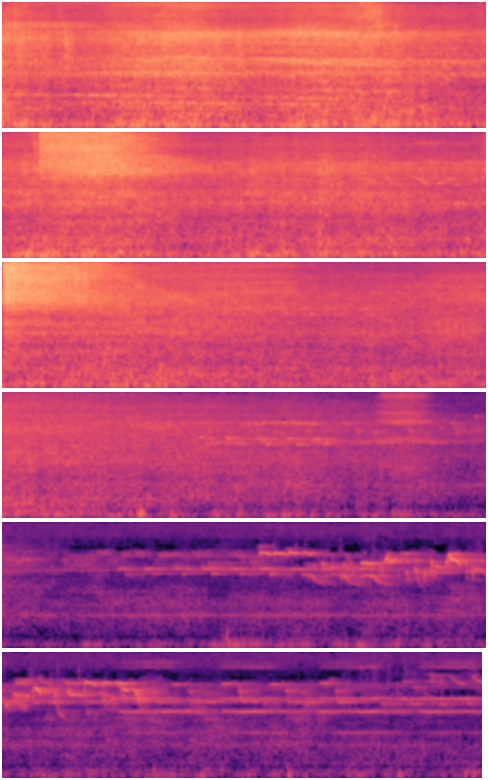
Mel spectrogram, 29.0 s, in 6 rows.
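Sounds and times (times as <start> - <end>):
electric train pulling away: 0.0 - 19.2
small birds singing: 0.0 - 29.0.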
